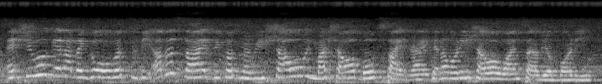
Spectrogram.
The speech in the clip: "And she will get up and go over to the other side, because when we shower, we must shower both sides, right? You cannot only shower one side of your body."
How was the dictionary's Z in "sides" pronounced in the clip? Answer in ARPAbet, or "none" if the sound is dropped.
none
